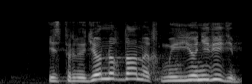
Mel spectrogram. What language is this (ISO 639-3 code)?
kaz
